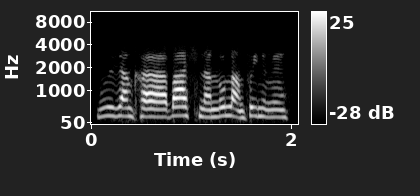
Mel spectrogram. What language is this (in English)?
Bodo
